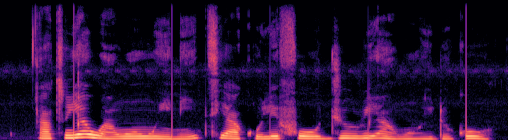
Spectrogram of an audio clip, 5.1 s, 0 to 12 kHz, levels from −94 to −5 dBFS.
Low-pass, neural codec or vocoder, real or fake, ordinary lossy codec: none; none; real; none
